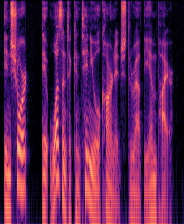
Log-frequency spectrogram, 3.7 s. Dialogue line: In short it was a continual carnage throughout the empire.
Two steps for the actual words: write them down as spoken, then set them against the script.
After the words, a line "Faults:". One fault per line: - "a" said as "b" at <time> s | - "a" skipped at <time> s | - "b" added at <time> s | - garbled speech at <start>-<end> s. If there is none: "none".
In short it wasn't a continual carnage throughout the empire.
Faults:
- "was" said as "wasn't" at 1.0 s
